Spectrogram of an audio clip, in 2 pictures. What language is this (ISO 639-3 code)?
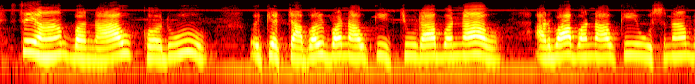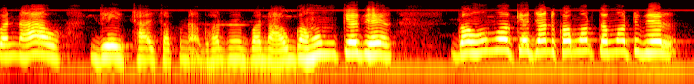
mai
